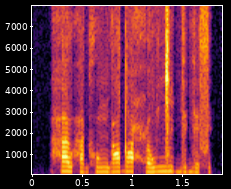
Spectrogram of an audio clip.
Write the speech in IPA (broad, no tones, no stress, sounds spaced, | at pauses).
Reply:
h a ʊ̯ h a ɡ x o ŋ ɡ o dˤ ɛ ħ o w ŋ͡ǀ i ɡ e ɡ e s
